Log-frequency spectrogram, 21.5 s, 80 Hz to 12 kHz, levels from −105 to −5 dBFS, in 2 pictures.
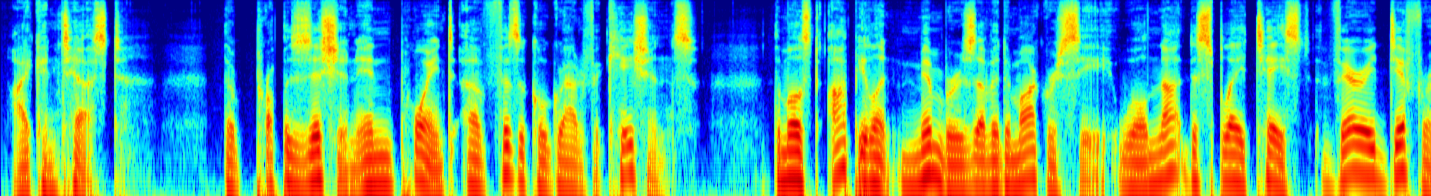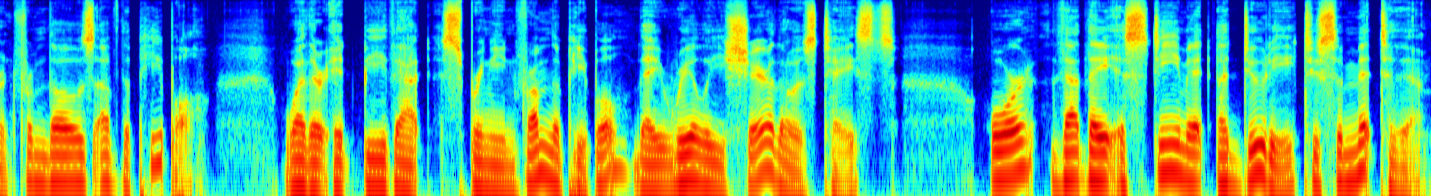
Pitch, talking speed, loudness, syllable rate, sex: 105 Hz, 145 wpm, -20 LUFS, 4.6 syllables/s, male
